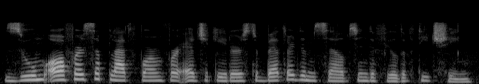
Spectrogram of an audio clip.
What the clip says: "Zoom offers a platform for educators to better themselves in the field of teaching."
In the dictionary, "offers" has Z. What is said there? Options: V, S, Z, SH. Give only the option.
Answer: S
